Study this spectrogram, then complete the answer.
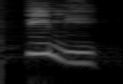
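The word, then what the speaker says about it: τιμή: Se escribe time, se escribe como la palabra time en inglés, pero se lee timi del griego al español.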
